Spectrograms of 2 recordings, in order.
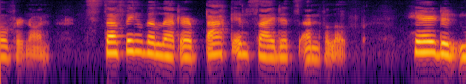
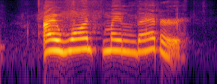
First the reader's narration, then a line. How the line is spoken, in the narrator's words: he shouted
